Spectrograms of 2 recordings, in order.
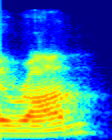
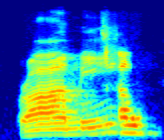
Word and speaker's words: Rahme: your last name it's it's pronounced in arabic in english you can say ram rami and french is rami because with the e at the end it's silent in english oh okay so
